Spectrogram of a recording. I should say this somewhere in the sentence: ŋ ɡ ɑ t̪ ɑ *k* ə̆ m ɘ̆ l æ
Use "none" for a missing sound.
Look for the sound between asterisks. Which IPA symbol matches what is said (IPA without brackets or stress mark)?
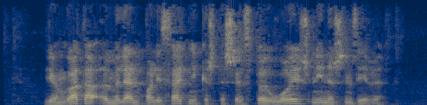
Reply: ʔ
